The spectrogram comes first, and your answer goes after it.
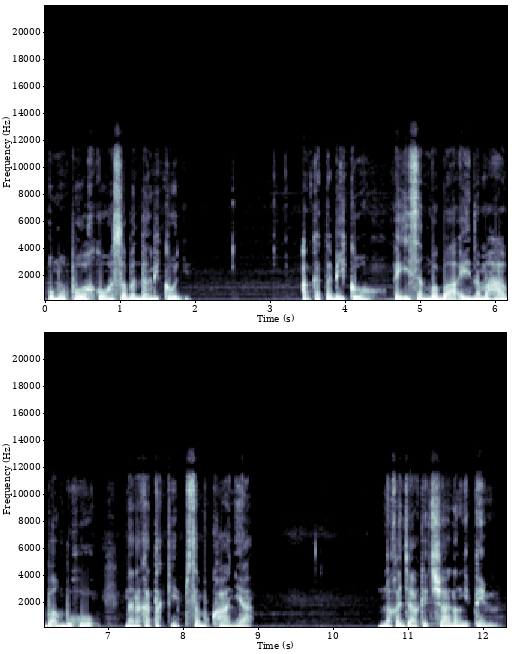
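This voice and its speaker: A man's voice: medium pitch, lively intonation, measured pace, pauses often, darkish tone, slightly rough. A man reading a scripted first-person horror story in a dramatic, suspenseful manner.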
